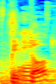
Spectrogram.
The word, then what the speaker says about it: Pitaud: Pitot, sí. Yo trato de decir en francés más o menos.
